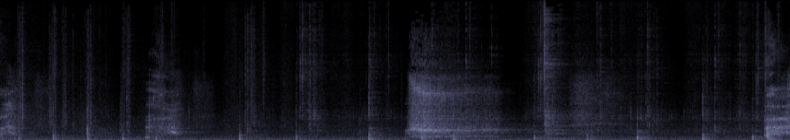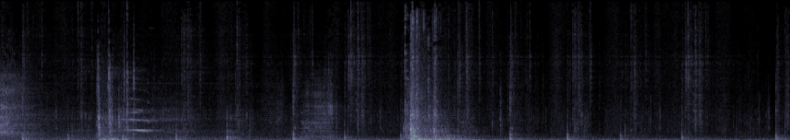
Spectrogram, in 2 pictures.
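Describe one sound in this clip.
Footsteps tap steadily on a hard floor in an echoing space.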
